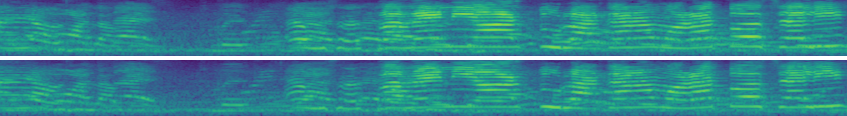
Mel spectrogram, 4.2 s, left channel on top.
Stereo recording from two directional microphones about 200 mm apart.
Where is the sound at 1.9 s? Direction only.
25° left (ahead or behind).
